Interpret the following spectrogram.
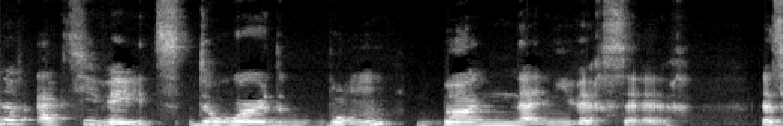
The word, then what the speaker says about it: bon anniversaire: Bon anniversaire. Bon anniversaire. So I don't say bon anniversaire. I say bon anniversaire. Because we link the bon et anniversaire, because anniversaire starts with a voyelle, it kind of activates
